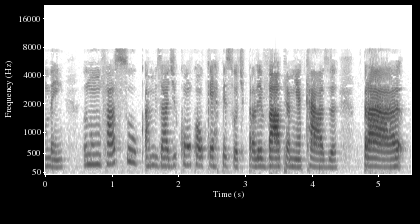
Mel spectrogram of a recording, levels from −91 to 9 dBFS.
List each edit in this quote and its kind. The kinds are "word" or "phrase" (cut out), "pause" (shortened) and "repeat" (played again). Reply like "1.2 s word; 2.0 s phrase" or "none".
none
